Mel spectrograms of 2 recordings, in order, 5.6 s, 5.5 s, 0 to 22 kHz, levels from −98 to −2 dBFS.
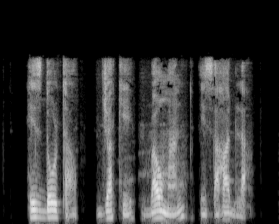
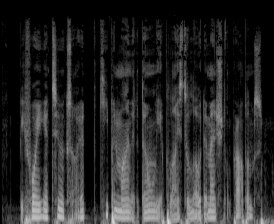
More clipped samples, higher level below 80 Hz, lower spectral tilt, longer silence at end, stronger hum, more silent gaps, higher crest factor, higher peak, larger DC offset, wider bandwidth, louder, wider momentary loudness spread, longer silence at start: neither; second, -60 dBFS vs -38 dBFS; second, -4 dB/octave vs -6 dB/octave; first, 0.65 s vs 0 s; neither; first, 1.70-1.87 s, 3.89-3.94 s vs none; about the same, 18 dB vs 20 dB; first, -4 dBFS vs -14 dBFS; neither; second, 8 kHz vs 15.5 kHz; first, -20 LUFS vs -35 LUFS; first, 15 LU vs 9 LU; first, 0.55 s vs 0.4 s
